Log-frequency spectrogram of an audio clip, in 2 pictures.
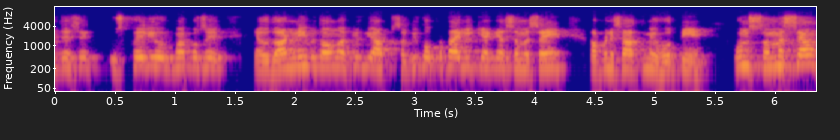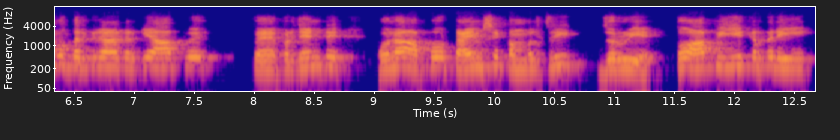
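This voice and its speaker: A man's voice: high-pitched, fairly bright tone. A man giving a motivational business training talk, earnest and instructive, speaking straight to his audience and asking rhetorical questions. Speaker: network marketing trainer.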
